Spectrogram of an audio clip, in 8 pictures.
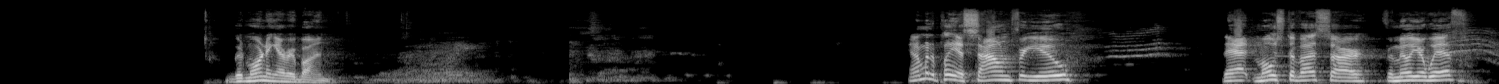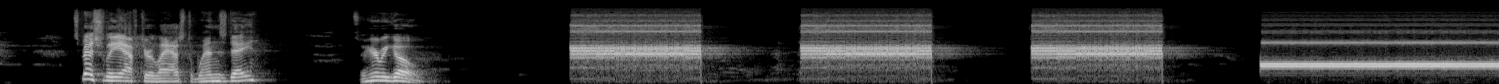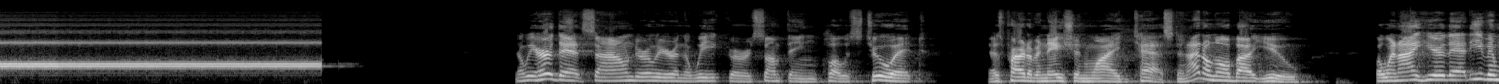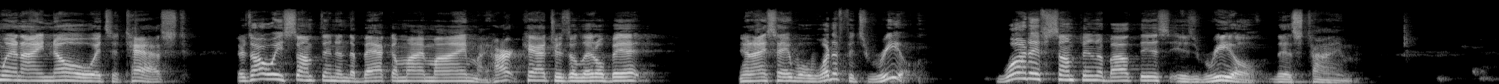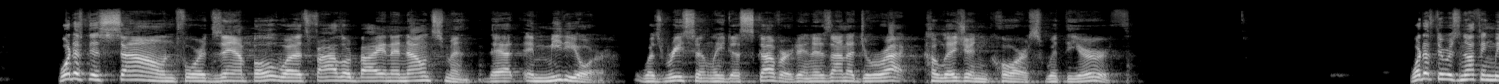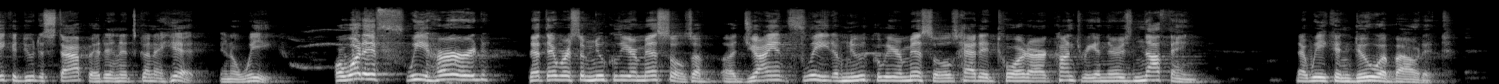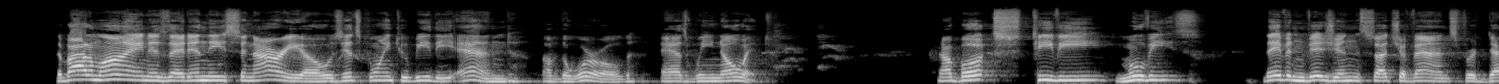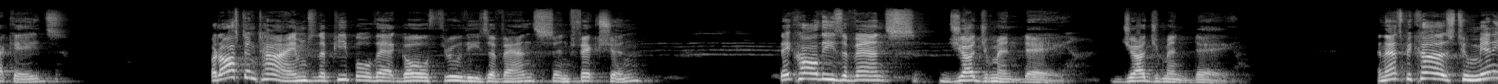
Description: This sermon was given at the Lake Geneva, Wisconsin 2023 Feast site.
